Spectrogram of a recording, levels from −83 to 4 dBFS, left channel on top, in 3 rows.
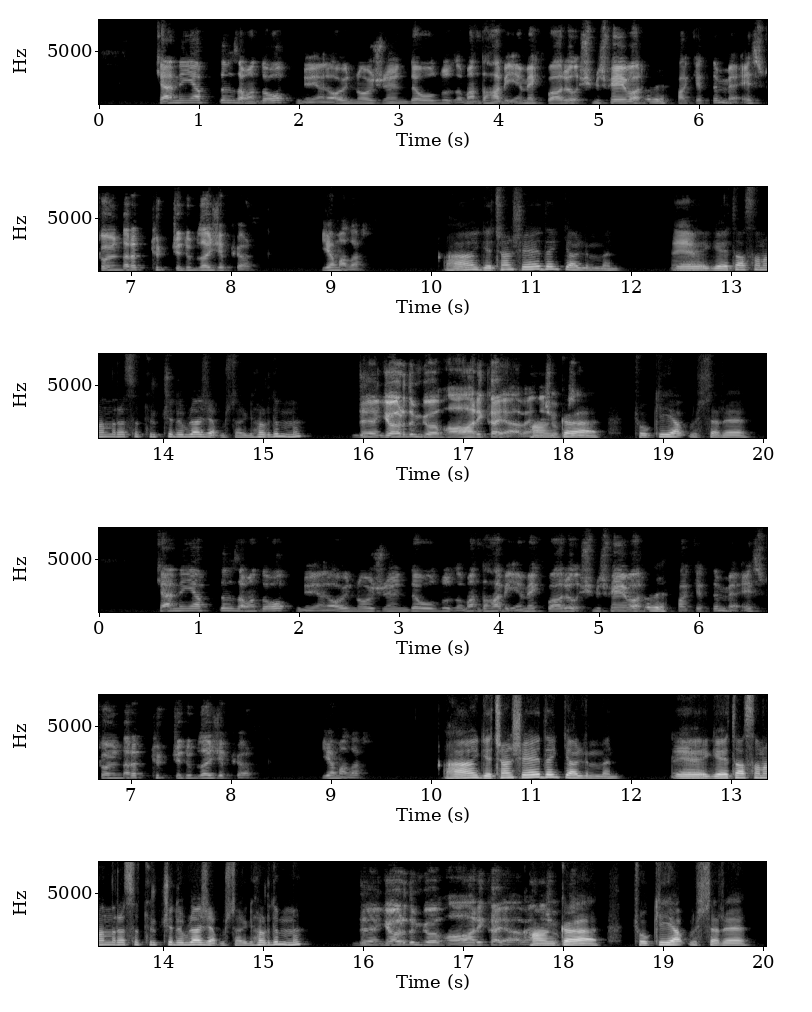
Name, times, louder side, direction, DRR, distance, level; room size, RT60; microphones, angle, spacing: voice 1, 0.6-5.5 5.8-5.9 6.1-8.2 8.9-9.3 12.4-12.7 15.9-17.9, left 4 dB, 85° left, 1.6 m, -32 dB
voice 2, 10.1-11.9 12.4-15.4 17.7-18.3 18.7-19.8, right 6 dB, 70° right, 0.4 m, -24 dB
5.6 x 3.9 x 5.8 m
head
